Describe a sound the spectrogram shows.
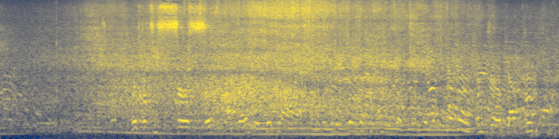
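A rally car engine roars and revs hard close by.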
